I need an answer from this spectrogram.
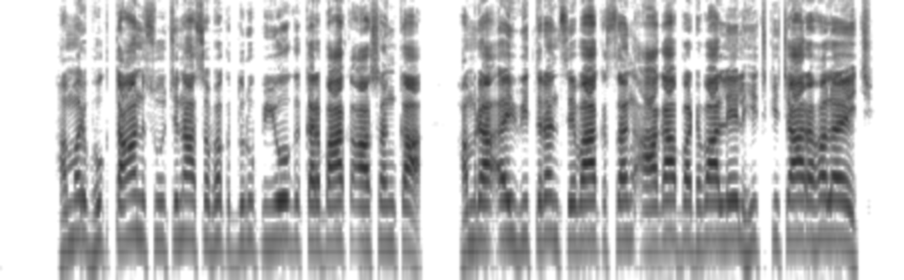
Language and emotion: Maithili, fearful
